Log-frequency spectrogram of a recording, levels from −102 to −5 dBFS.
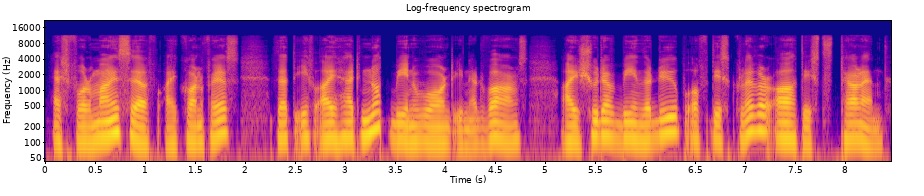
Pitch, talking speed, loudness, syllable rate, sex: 115 Hz, 175 wpm, -19 LUFS, 4.4 syllables/s, male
